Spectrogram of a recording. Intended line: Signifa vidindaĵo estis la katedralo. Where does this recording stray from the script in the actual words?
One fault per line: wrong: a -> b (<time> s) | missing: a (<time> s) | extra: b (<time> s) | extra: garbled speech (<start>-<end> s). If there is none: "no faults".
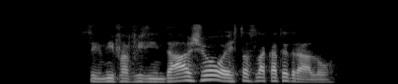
wrong: estis -> estas (2.3 s)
